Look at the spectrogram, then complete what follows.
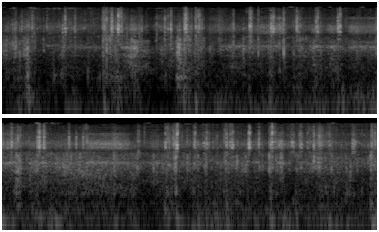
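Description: Electric mountain bike riding down a forest trail: knobby tyres rolling over dirt, leaves and roots, with irregular clicks and knocks as the bike rattles over bumps, over a low rumble.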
